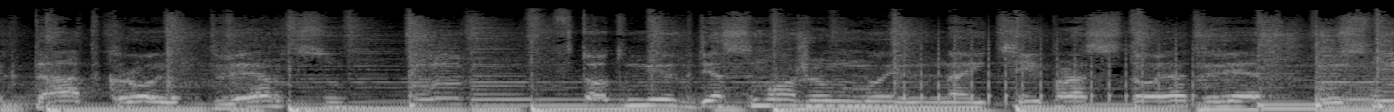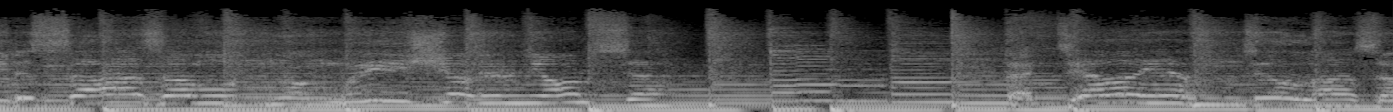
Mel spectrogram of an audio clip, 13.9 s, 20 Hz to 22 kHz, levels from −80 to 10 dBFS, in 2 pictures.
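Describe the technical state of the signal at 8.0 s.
At 8.0 s the signal is intact, with no dropout, clipping, distortion or other fault audible at that moment.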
